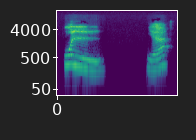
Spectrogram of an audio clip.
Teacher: Ketika lam sukun itu jangan dikolkolah atau jangan dipantulkan huruf lam yang sukun ya. Bukan kule ya, tapi kul ya.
